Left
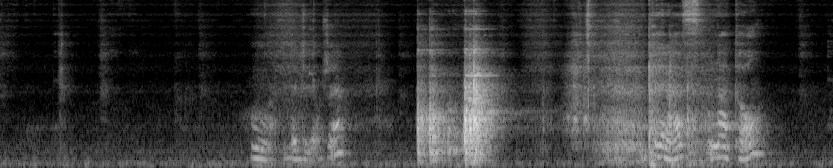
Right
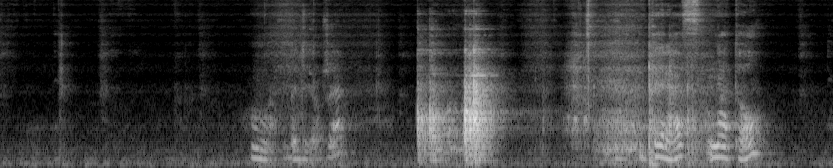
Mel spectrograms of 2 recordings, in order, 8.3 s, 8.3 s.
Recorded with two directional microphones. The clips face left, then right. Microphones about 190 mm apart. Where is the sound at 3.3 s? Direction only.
25° left (ahead or behind).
